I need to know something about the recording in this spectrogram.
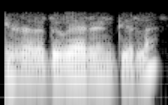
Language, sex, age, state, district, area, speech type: Kannada, male, 30-45, Karnataka, Dakshina Kannada, rural, conversation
